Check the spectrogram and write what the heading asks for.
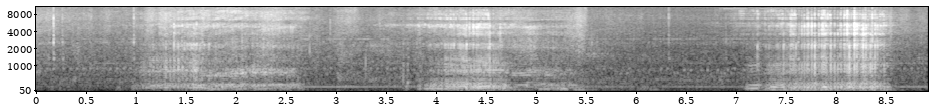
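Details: Loud, rough snores on each breath in from a snoring-contest entrant, about three over nine seconds, with a faint steady hum between them: snoring.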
